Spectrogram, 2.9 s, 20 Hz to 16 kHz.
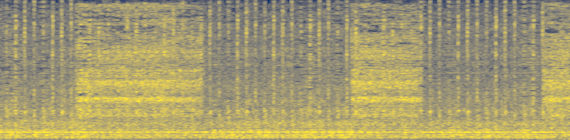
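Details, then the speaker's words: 2002 Honda CR-V with code P1077, after the starter was replaced: a vacuum hose was left disconnected, and a loud airy hiss over the idle swells and eases about once a second as the open port sucks at a finger; vacuum leak. "you can hear it it sucks my finger so actually I I already know the problem"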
